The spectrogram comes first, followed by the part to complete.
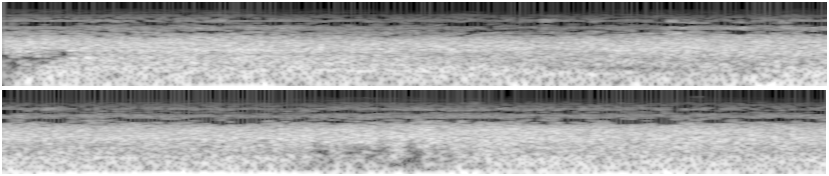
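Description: Steady road traffic noise with a deep, uneven rumble.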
